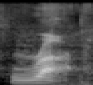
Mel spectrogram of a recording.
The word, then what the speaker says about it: Ruch: So it's pronounced Ruck. So it's as if there is a K instead of an H.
